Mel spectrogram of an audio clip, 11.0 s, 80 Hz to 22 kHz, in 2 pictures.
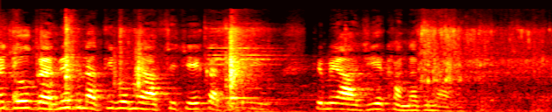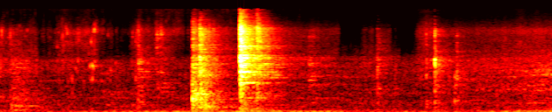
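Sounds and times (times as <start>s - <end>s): metal cookware clanking: 6.9s - 8.8s.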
